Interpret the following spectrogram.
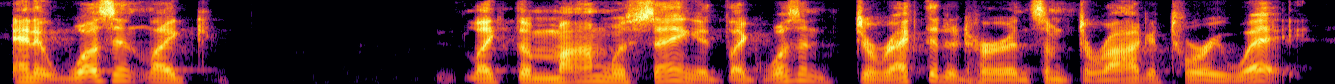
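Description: A man's voice: mid-range voice, expressive, measured pace, bright, forceful tone. A man co-hosting a podcast in casual comedic banter, irreverent, profane and rambling. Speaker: podcast co-host.

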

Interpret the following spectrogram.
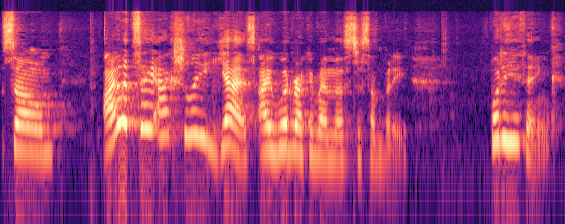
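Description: A woman's voice: high voice, sing-song, moderate pace. A young woman co-hosting a book podcast while sick and congested, giving blunt, emphatic opinions. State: congested with a cold. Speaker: podcast co-host. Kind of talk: casual book review chat.

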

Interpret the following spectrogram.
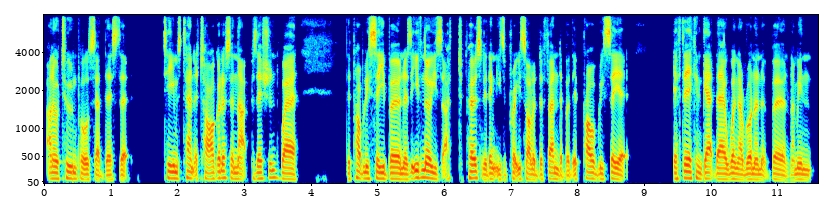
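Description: A young English man co-hosting a casual football podcast, talking quickly and thinking aloud with frequent restarts. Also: fairly low pitch, a little mellow, dry recording, studio quality. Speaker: podcast co-host.

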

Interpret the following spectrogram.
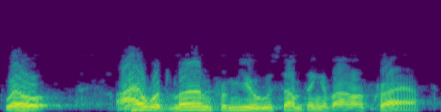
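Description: A man's voice: a little high, normal speed, close to an everyday voice. An actor playing an eager, polite, admiring young colonial tradesman in an old radio drama. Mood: eager admiration. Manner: polite, deferential, enthusiastic. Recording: tinny narrow-band vintage radio recording.

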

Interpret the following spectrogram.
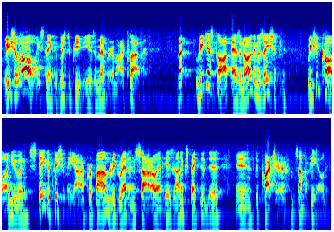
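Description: A self-important, easily flustered club member in a vintage radio comedy. His pitch leaps about as he blusters and stumbles over formalities. The recording is dull and muffled. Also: big pitch swings, fairly quick. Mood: flustered, formal. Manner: blustering, hemming and hawing. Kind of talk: old-time radio comedy acting.

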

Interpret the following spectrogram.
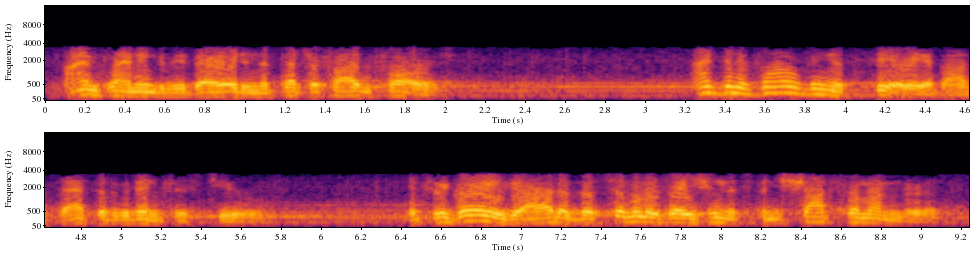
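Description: An actor playing a weary, eloquent intellectual who makes theatrical speeches, in old radio drama. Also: male voice, medium pitch, close to an everyday voice. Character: weary poetic intellectual man, wistful and eloquent. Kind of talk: 1930s radio drama acting. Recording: tinny old broadcast with hiss.

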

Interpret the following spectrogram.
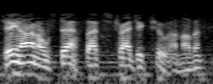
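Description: An American actor playing a wry, world-weary, laconic police detective narrating an old-time radio drama. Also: male voice, low-pitched, normal speed, slight background noise, close to an everyday voice. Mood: dry, pressing. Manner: laconic, hard-boiled, poetic. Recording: dull old radio recording with music.

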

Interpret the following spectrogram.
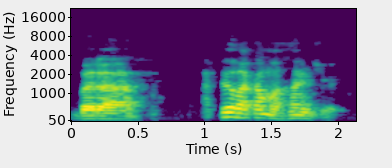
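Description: A man in his late forties with a fairly low voice speaks candidly as an interview guest. He is plain-spoken and reflective as he tells personal stories. The audio is a bit dull and lo-fi. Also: animated, moderate pace. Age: late 40s.

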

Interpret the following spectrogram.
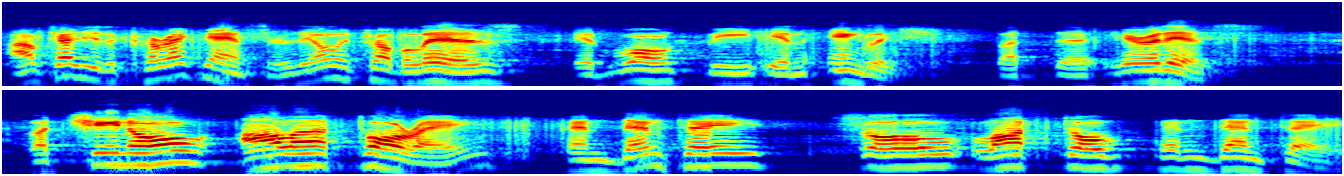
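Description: A man's voice: fairly high pitch, lively intonation, slow pace. An American man hosting an old live radio quiz, chatty and a little hesitant, repeating answers back. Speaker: quiz show host. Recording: dull, noisy vintage radio recording.

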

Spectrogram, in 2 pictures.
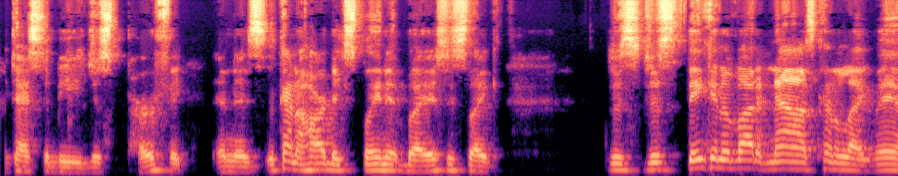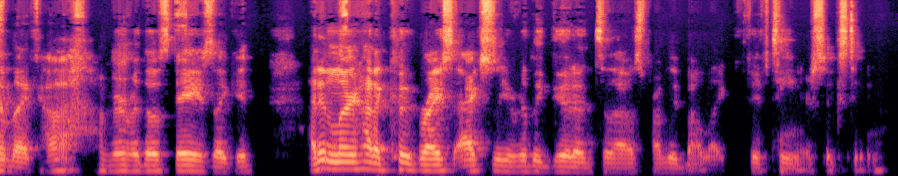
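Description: A man from Barbados, chatting casually as a chef guest in a relaxed, rambling way. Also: medium pitch, fast. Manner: relaxed, rambling, many "you know" fillers. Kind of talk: casual interview chat.

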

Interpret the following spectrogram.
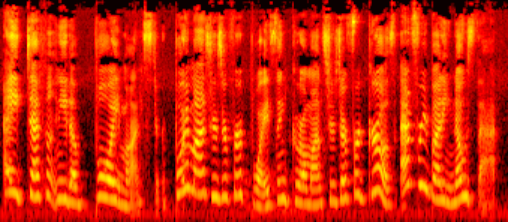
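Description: A woman's voice: sits high, sing-song, moderate pace. A woman voicing a picky, skeptical young boy at bedtime, blunt and earnest. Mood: insistent.

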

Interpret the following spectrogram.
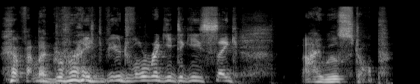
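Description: A man voicing a silly, excitable male tailorbird with a husky, sing-song voice. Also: a little high, unhurried, voice pushed up. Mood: fawning.

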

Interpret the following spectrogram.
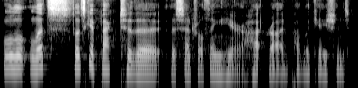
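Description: A man hosting a podcast in a deadpan, mock-serious way, moving between scripted narration and wry questions. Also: medium pitch, normal speed, creaky, dry recording, clean studio sound. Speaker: podcast host.

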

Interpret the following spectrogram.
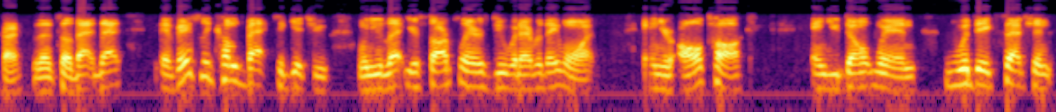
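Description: A man's voice: mid-range voice, sharp tone, no room sound, low-quality recording. A man giving blunt, opinionated takes as the guest on a casual sports chat, often restarting his sentences. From Kalamazoo, Michigan.

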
